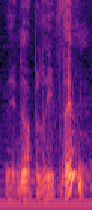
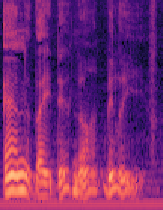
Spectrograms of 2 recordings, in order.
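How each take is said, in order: First: "them" said much lower and softer, almost under the breath; quiet low echo of the line; hushed restatement. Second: Said in the usual way. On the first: Shown as a demonstration. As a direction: drop the voice low and soft on "They did not believe them".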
